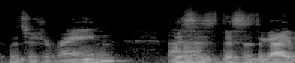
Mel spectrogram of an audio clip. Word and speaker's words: Rainn: And he complains about people saying his name wrong all the time, which people think it's Ryan, right? And it's not.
